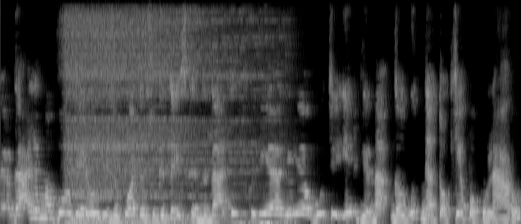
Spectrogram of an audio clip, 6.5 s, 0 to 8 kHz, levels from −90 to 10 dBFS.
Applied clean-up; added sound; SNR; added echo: classical method log-MMSE.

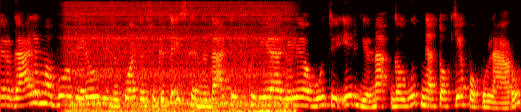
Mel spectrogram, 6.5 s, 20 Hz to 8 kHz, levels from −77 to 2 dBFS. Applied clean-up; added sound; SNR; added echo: none; Boiling; 2 dB; none.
